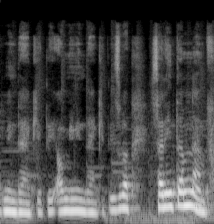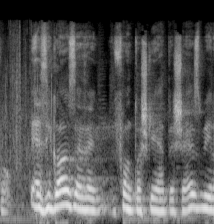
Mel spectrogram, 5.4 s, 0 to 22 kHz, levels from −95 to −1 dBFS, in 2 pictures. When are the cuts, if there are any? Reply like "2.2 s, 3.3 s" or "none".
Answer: 2.9 s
